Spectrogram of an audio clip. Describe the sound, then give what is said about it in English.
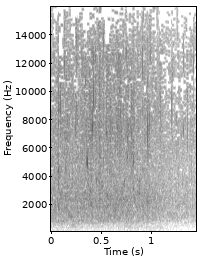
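Water trickles steadily into Lake Menindi in Australia, the first flows to enter the lake in 5 years after it was bone dry, coming down the Barwon-Darling-Barker rivers from southern Queensland and northern New South Wales. A soft continuous babble with bright splashy hiss and faint gurgles, quiet, with no voices. “If you said the trickles of the first flows to enter Lake Menindi in 5 years, you'd be right.”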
